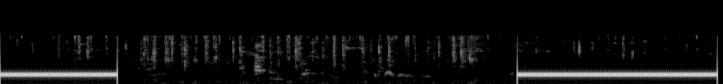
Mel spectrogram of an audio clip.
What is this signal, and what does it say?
Ringback tone (North America), 440 + 480 Hz.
